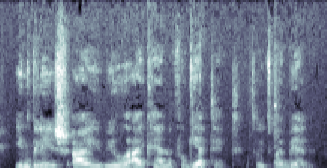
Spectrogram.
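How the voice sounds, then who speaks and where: A woman with a Russian accent and a fairly low pitch. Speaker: vlogger. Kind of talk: casual vlog talk. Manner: halting, many fillers.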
